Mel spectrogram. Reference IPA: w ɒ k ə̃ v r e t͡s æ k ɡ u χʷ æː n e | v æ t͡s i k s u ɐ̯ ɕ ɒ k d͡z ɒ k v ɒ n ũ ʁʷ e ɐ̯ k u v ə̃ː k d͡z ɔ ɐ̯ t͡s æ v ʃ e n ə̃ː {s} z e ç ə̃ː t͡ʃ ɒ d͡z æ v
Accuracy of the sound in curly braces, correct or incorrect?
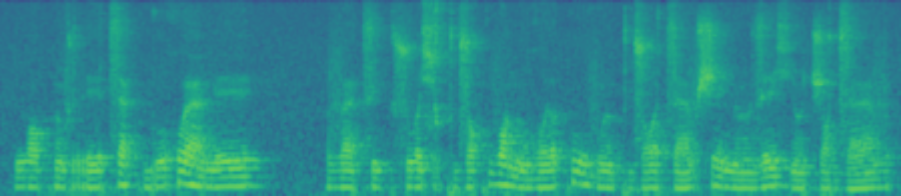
incorrect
